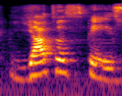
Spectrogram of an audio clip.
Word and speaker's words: Yataspeace: with this um yes yeah yup oh you pronounce it yactos yato space forgive me yata space so they're african lime and i found some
